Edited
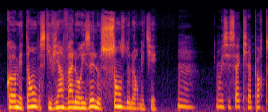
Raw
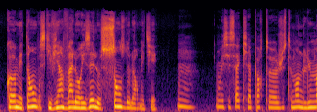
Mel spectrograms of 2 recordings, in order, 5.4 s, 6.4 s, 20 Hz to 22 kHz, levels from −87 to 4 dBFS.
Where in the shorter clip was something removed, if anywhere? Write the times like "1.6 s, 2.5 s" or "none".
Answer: none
